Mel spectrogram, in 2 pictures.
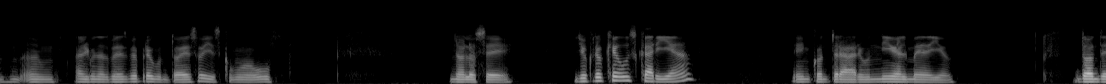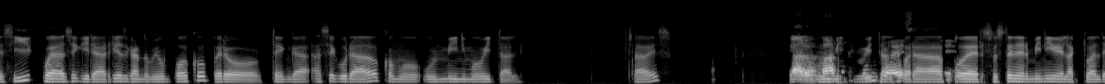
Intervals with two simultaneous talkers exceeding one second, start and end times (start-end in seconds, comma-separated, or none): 19.2-20.8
